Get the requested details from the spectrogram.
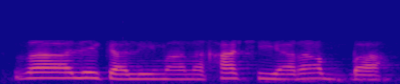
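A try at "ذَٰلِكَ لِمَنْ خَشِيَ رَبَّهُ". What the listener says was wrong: জি মাশাআল্লাহ।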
